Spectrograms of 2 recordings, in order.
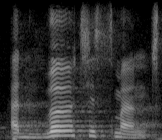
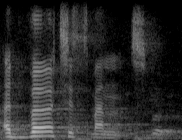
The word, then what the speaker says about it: advertisement: read a job advertisement advertisement the stress then here advertisement next one go for a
